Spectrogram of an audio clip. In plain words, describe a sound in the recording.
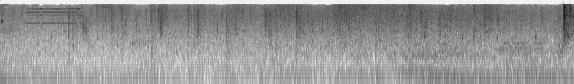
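Footsteps hurry over dirt.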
